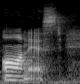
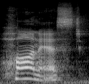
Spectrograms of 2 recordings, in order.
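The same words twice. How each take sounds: First: The initial H is silent. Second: The initial H is sounded. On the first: The speaker calls it right. "we pronounce it honest" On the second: The speaker calls it wrong. "We don't pronounce it honest"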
